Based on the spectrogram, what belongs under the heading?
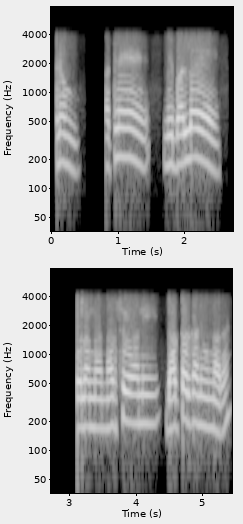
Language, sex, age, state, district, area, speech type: Telugu, male, 30-45, Telangana, Hyderabad, urban, conversation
